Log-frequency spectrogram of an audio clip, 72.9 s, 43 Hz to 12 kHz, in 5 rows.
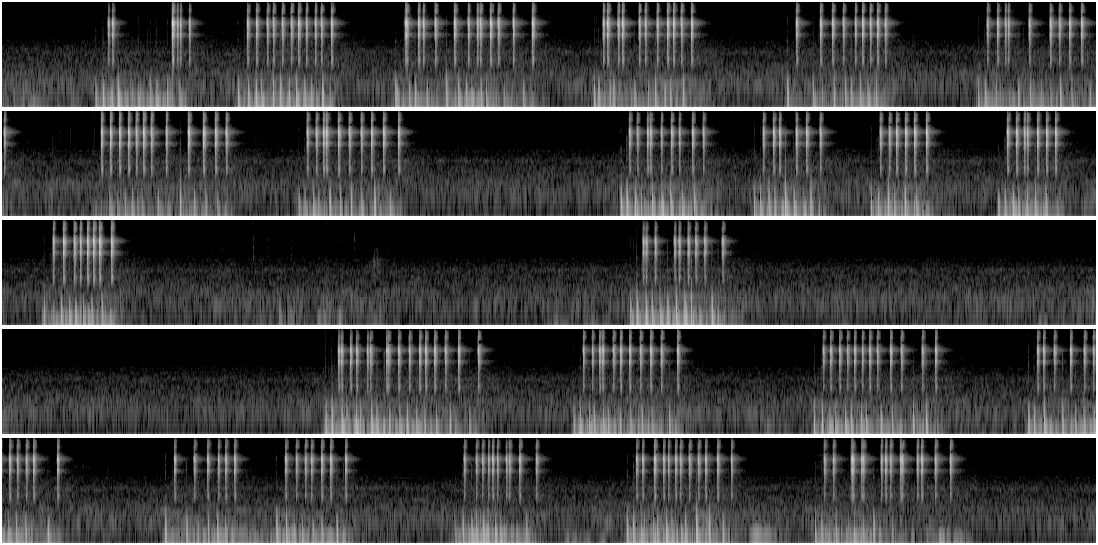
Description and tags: typing-phone
I recorded different variants of typing with my phone - it's good for titles, revealed as if they're being typed.
Recorded with Zoom H4n.
dial, phone, typing, buttons, smartphone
